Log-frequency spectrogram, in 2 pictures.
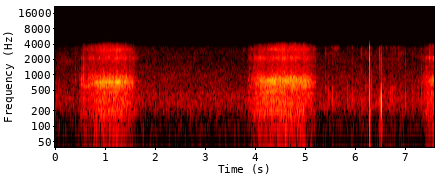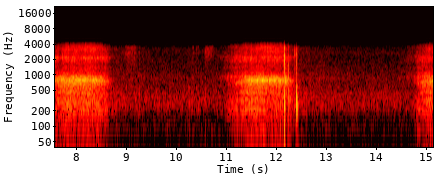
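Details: Snoring, loud like a walrus: regular rasping snores on each breath in, about 16 a minute, with quiet pauses and a few faint clicks in the room.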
